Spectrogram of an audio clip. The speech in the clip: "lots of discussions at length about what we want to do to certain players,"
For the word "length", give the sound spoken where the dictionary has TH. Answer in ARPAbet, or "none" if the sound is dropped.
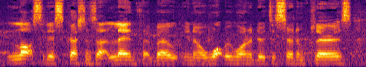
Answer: TH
